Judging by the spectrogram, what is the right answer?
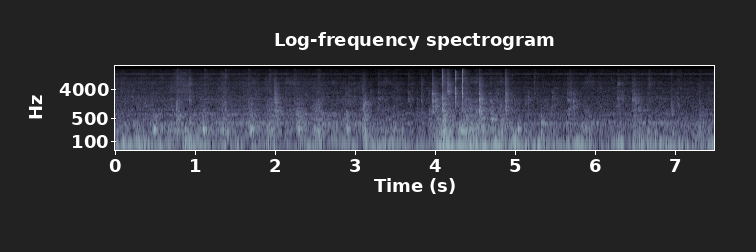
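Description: Front-loading washing machine drum turning slowly with wet laundry in the rinse water: a low rumble with steady light ticking, and a short cluster of sharper clicks about four seconds in.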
